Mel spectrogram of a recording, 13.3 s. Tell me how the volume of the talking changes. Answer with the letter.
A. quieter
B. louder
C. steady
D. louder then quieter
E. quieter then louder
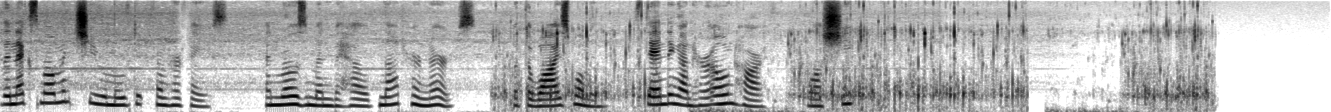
C.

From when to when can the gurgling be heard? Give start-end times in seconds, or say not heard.
4.9-12.2.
